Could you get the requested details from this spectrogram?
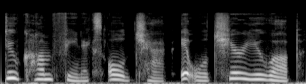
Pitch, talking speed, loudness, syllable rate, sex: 210 Hz, 195 wpm, -16 LUFS, 4.0 syllables/s, female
